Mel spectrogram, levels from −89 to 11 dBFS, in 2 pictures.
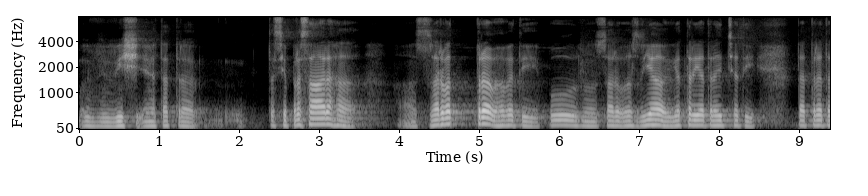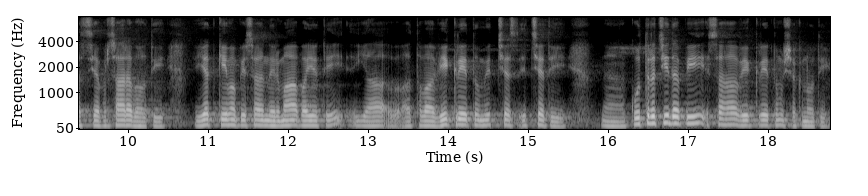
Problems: none marked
